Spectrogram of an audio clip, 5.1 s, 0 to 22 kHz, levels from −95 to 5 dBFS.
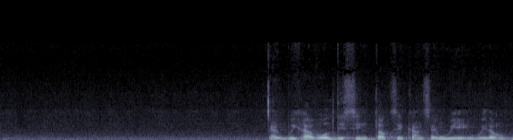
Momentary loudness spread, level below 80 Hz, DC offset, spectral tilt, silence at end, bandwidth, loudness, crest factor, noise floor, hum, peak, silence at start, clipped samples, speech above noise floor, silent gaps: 8 LU; -82 dBFS; under 0.1%; -6 dB/octave; 0 s; 15.5 kHz; -34 LUFS; 20 dB; -59 dBFS; none; -18 dBFS; 0.05 s; under 0.1%; 25 dB; none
